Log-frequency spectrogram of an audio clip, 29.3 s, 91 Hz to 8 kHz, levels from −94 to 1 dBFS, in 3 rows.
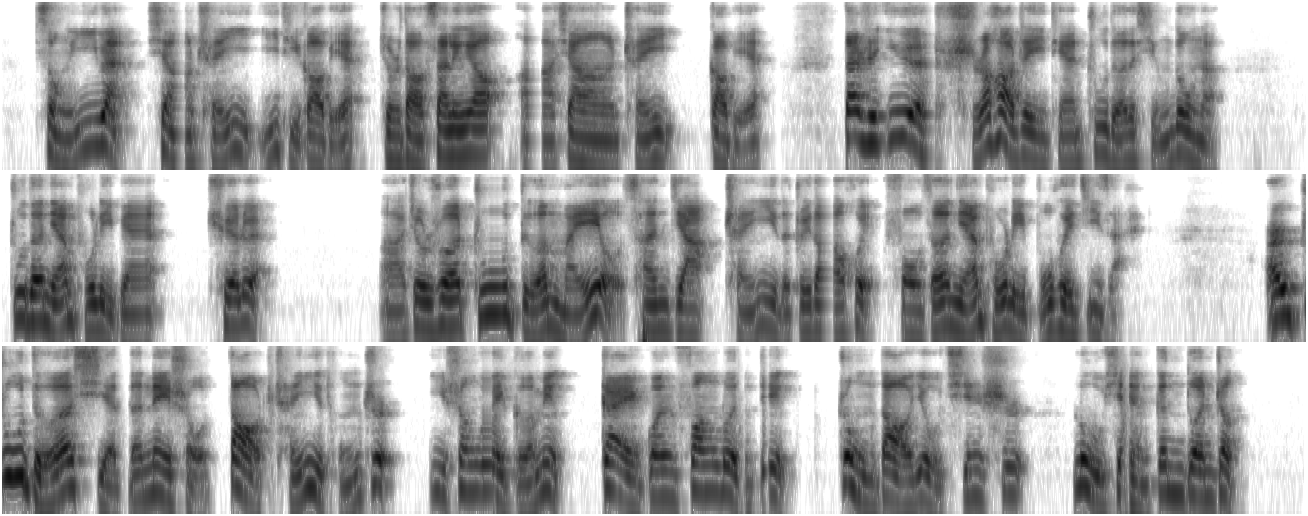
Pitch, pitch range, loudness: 145 Hz, 120-195 Hz, -19 LUFS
